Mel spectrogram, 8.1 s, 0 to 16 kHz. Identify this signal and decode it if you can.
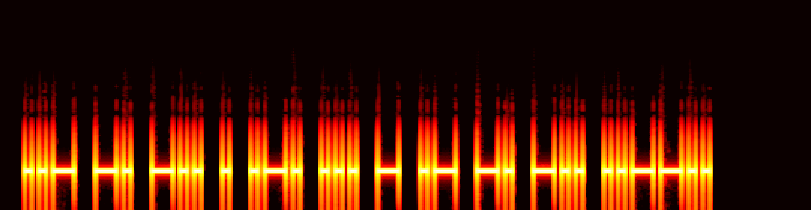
Morse code, heard as a keyed tone, about 17 wpm, 700 Hz. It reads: UNDERSTAND?
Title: Sentences from Top 1100 Words 17wpm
